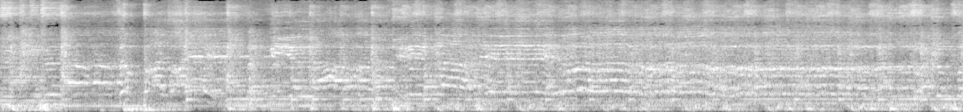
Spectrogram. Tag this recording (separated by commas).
Music, Male singing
